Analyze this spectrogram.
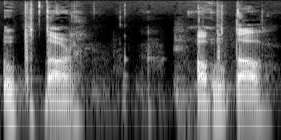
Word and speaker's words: Oppdal: The name of the town is Uppdal. Uppdal. Yeah. And it's spelled like Oppdahl. The AL. Oppdal. DAL. Yeah.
